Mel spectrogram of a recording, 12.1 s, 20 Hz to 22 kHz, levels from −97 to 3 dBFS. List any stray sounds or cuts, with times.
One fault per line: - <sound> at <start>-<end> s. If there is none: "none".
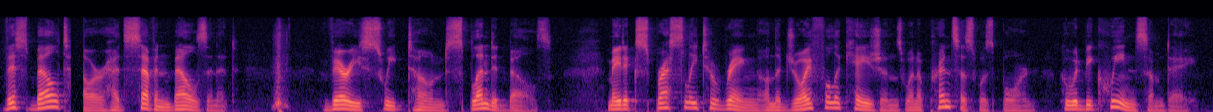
- dropout at 0.7-0.8 s
- whoosh at 2.7-2.9 s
